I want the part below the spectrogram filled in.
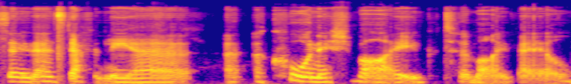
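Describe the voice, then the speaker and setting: A woman talks with a British accent. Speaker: author. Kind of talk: casual interview.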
